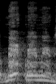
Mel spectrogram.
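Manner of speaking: high nasal meh meh meh; greeter call mimic. Shown as a demonstration. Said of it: "a little bit finer greeter".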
